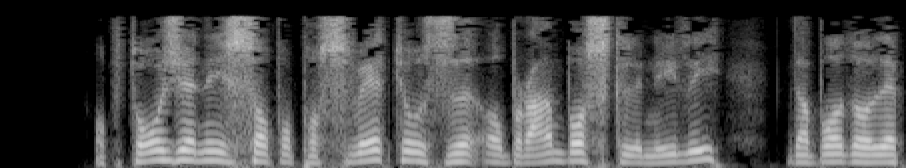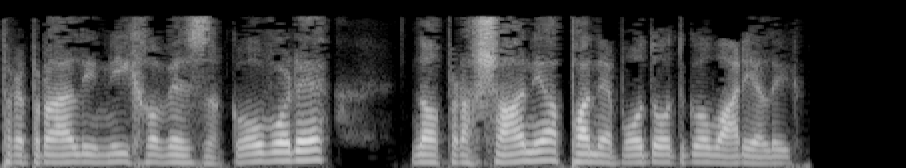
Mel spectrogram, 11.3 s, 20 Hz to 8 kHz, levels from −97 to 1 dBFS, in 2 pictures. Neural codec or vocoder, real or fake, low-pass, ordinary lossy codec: codec, 16 kHz in and 24 kHz out, 0.9 kbps, LongCat-Audio-Codec, fine tuned four codebook decoder; fake; 7.2 kHz; MP3, 24 kbps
